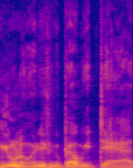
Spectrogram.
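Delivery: quiet muttering under his breath. Retelling a comic where Ultron talks back to his dad: muttering under his breath. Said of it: "under his breath".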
